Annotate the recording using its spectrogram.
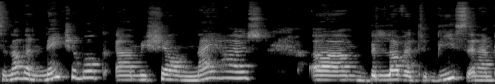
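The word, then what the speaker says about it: Nijhuis: has the website and the website is called rhymes with my house so i guess she pronounces her name nigh house this is just what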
